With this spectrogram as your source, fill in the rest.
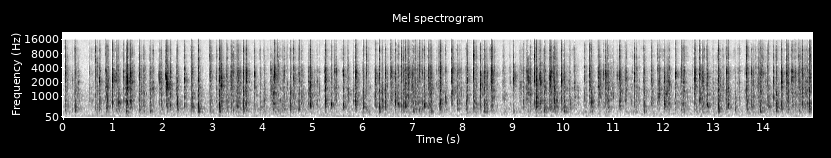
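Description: Fingertips type rapidly on a black plastic mechanical computer keyboard with plastic keycaps, producing a fast, steady stream of sharp, bright clicks and clacks for the whole clip. Each tap is crisp and dies away almost instantly, with nearly no low-end thump, so the sound stays light and high.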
